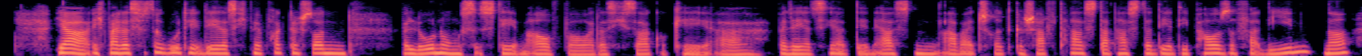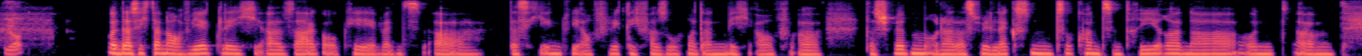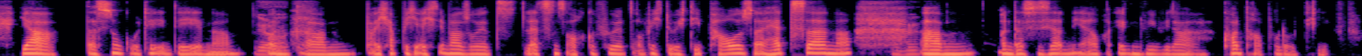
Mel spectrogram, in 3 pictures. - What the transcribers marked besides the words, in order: none
- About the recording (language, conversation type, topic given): German, advice, Wie kann ich zuhause besser entspannen und vom Stress abschalten?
